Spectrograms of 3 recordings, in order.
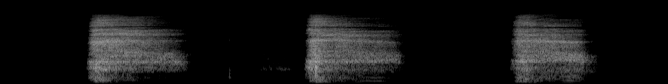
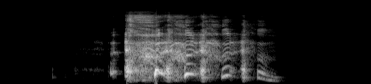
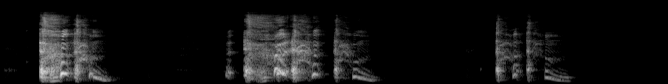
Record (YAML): exhalation_length: 6.7 s
exhalation_amplitude: 12604
exhalation_signal_mean_std_ratio: 0.5
cough_length: 3.7 s
cough_amplitude: 32768
cough_signal_mean_std_ratio: 0.41
three_cough_length: 6.7 s
three_cough_amplitude: 28327
three_cough_signal_mean_std_ratio: 0.33
survey_phase: beta (2021-08-13 to 2022-03-07)
age: 45-64
gender: Female
wearing_mask: 'No'
symptom_none: true
symptom_onset: 13 days
smoker_status: Ex-smoker
respiratory_condition_asthma: false
respiratory_condition_other: false
recruitment_source: REACT
submission_delay: 2 days
covid_test_result: Negative
covid_test_method: RT-qPCR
